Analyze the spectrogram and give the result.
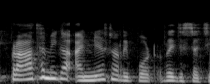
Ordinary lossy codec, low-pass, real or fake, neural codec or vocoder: none; 7.2 kHz; fake; autoencoder, 48 kHz, 128 numbers a frame, DAC-VAE, trained on Japanese speech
